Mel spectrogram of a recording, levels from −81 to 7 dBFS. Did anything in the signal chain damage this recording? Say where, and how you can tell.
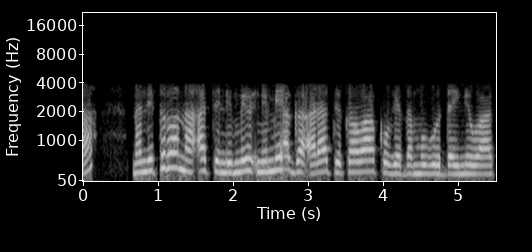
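Yes. The codec stage shows it throughout. This is GSM full-rate codec damage: the speech has a plainly audible buzzy, gravelly roughness. The encoder models the vocal tract and drives it with a sparse, regularly spaced pulse excitation, which fits the 13 kbps full-rate coder. On a spectrogram, energy stops sharply near 3.7 kHz with nothing below about 200 Hz. Harmonics look smeared and grainy rather than clean, and the waveform looks coarse.

The network or transmission stage produced lost GSM frames between 2.62 and 2.74 s. There the speech stops moving and holds as a short, rough, metallic ring. The decoder concealed the gap by repeating the last good frame's parameters, and the gap points to about 40 ms of lost audio, consistent with two 20 ms frames. On a spectrogram the formants freeze into flat, repeated bands. 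The waveform shows a repeating pattern.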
